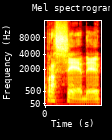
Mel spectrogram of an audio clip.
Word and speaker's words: Prassede: Finché Lucia non andrà da donna Prasside, che forse si pronuncia Prassede.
